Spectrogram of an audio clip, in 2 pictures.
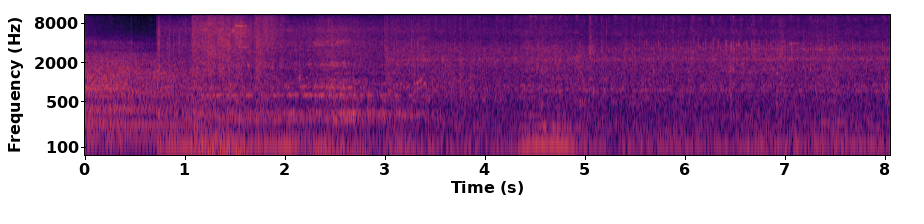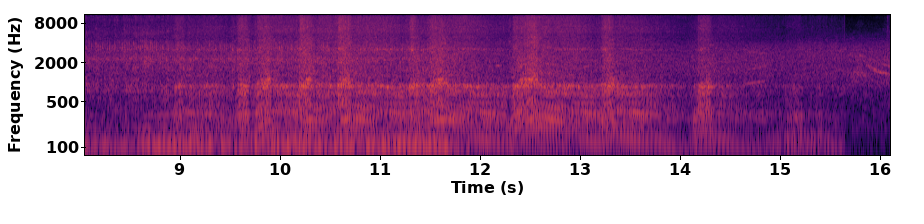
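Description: A car engine rumbles and revs nearby.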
